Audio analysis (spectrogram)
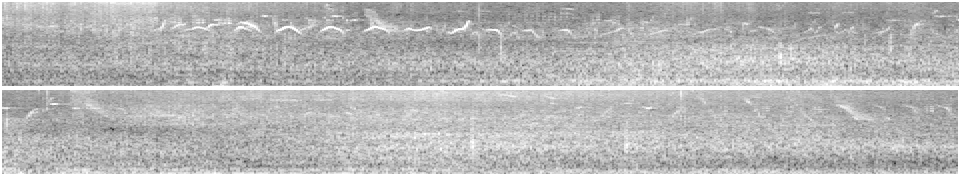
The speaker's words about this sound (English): A Land Rover Discovery towing a trailer up a steep track. A sheep farmer going to tend his sheep.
